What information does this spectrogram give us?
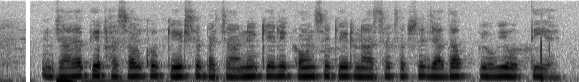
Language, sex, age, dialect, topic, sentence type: Hindi, male, 25-30, Awadhi Bundeli, agriculture, question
